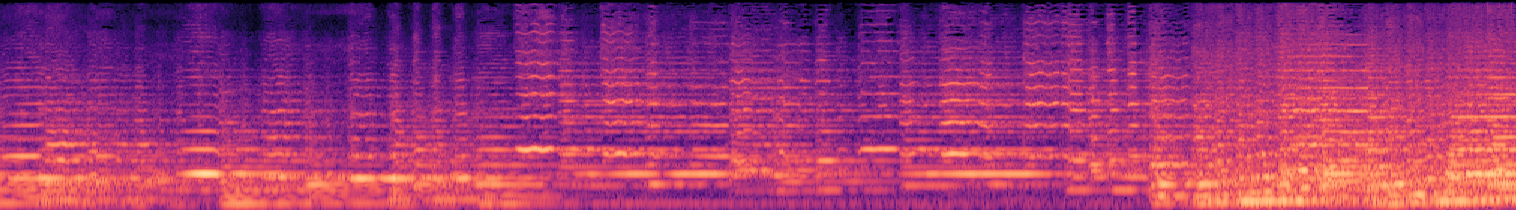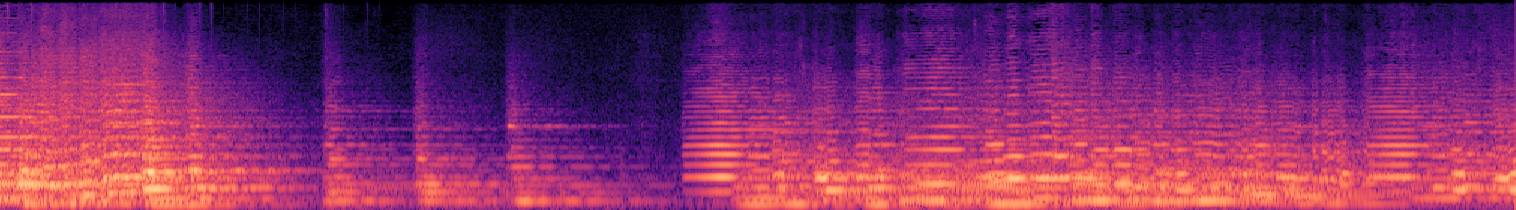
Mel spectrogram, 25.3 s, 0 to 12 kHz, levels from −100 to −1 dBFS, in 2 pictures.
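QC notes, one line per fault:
12.2–15.9 s, resampler restarted on every block: a steady ticking at 10 Hz rides on the sound, one tick every 100 ms, and it is present only while there is signal. Each 100 ms block was rate-converted in isolation, which fits a 48 kHz to 24 kHz conversion. At every block edge the filter lacked the real neighbouring samples and worked from silence or wrapped-around data instead, leaving a small discontinuity that is heard as a tick.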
